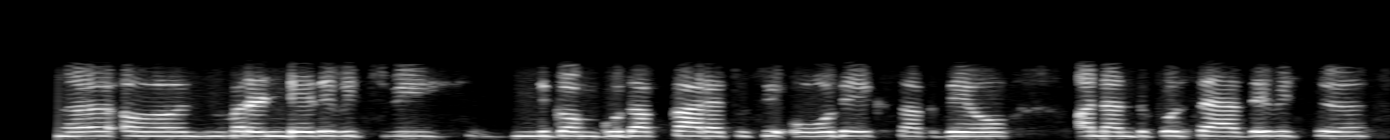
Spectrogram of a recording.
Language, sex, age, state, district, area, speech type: Punjabi, female, 18-30, Punjab, Mohali, rural, conversation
